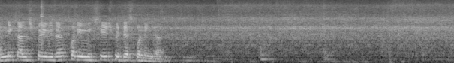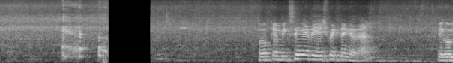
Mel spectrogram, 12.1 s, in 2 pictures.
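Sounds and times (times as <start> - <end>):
food sizzling in a pan: 0.0 - 7.5, 8.1 - 12.0
person clearing throat: 6.9 - 7.5.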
